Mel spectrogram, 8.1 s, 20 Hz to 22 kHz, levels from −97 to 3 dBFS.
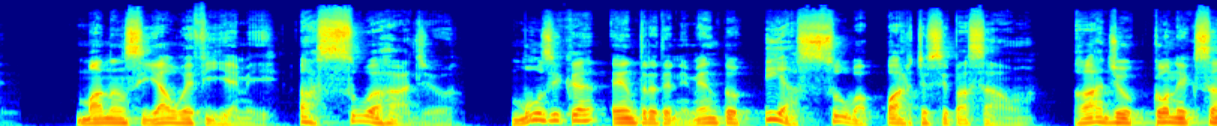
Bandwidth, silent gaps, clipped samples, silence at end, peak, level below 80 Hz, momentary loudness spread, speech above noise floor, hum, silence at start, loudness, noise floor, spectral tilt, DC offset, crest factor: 18.5 kHz; none; under 0.1%; 0 s; -2 dBFS; -42 dBFS; 14 LU; 42 dB; none; 0.5 s; -21 LUFS; -65 dBFS; -3.5 dB/octave; under 0.1%; 20 dB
